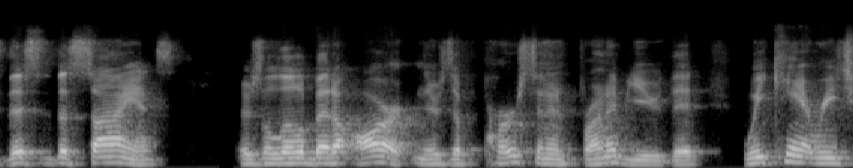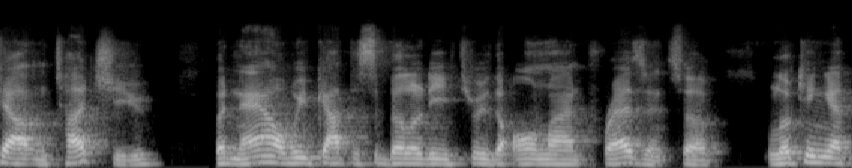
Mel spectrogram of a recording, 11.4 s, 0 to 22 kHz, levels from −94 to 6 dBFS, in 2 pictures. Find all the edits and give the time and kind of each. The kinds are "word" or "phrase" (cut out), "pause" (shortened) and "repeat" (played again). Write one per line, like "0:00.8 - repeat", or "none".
none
